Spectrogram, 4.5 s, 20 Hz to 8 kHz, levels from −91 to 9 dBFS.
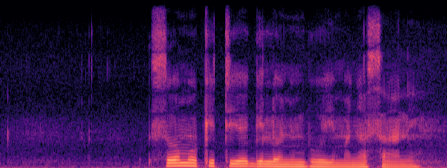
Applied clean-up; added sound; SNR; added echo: none; none; none; none.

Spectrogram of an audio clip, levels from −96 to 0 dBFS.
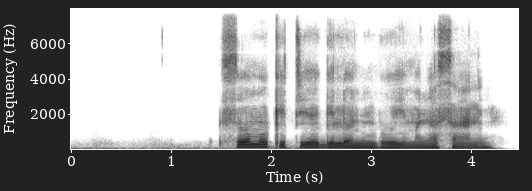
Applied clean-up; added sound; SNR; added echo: neural mask model Resemble Enhance denoiser.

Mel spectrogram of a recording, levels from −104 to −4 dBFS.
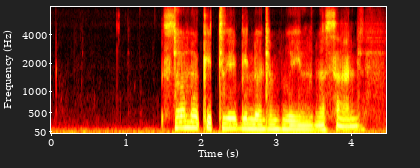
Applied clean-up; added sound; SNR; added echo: neural diffusion model UNIVERSE++.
